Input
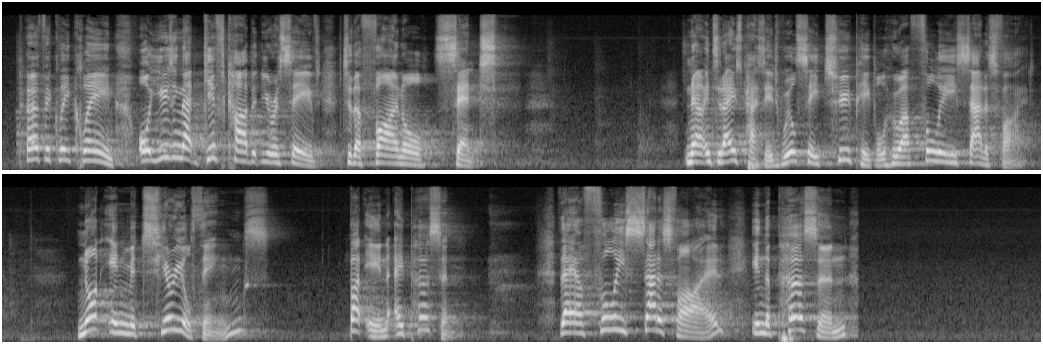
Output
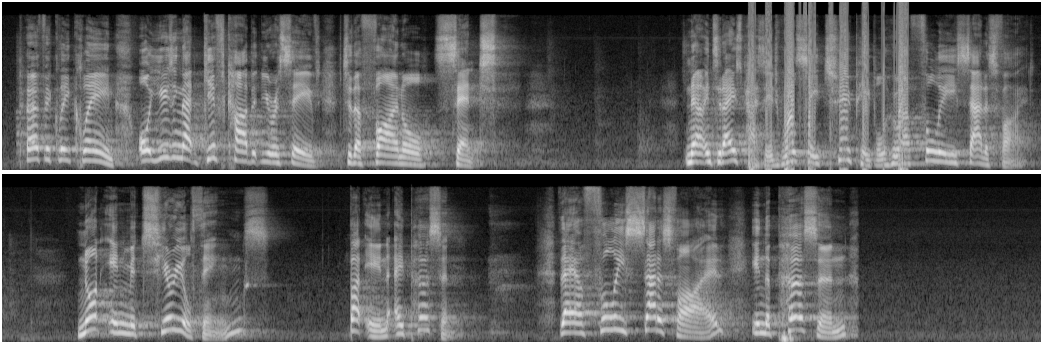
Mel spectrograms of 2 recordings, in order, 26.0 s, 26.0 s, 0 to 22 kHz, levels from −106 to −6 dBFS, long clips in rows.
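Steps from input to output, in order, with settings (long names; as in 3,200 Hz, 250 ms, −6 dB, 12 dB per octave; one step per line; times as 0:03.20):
0:09.22–0:11.47: wrap-around overflow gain 18.5 dB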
